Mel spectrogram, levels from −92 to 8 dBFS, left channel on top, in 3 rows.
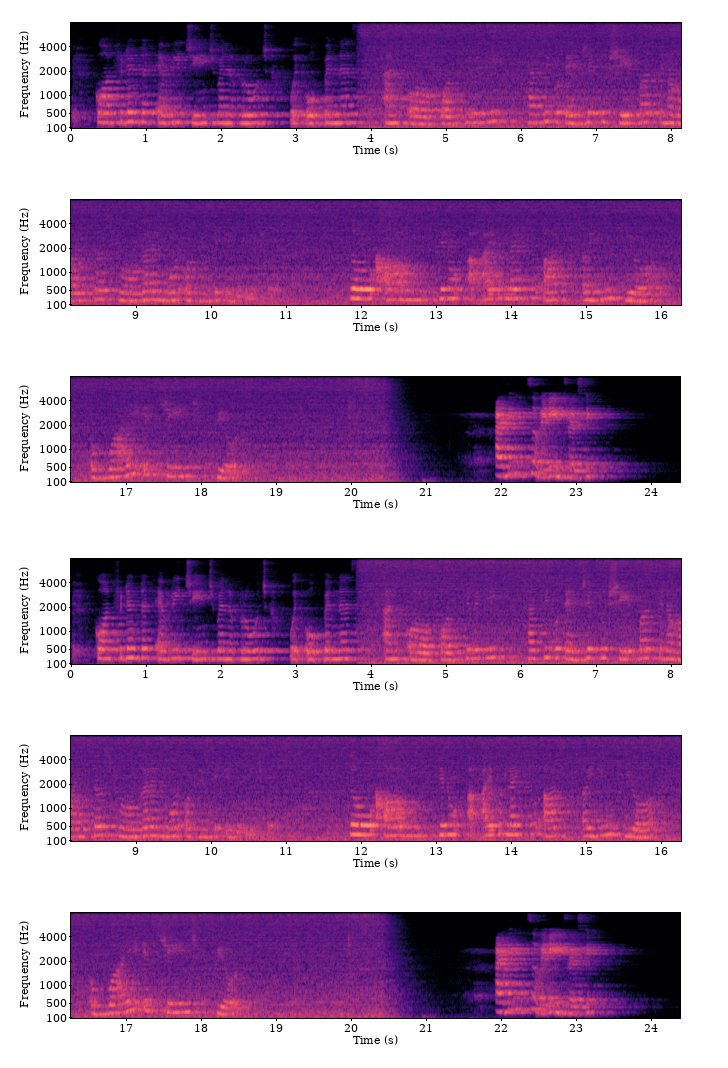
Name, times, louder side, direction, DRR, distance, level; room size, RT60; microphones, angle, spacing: voice 1, 0.3-2.5 2.9-3.7 4.1-5.7 6.0-10.9 11.8-14.7 14.9-18.5, equal, 50° right, 2 dB, 0.9 m, -27 dB
sound 1, 3.8-20.4, right 1 dB, 80° right, 2.9 m, -36 dB
voice 2, 21.9-23.2, left 2 dB, 15° left, -5 dB, 2.1 m, -26 dB
13.5 x 7.0 x 3.0 m, 1.3 s
head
